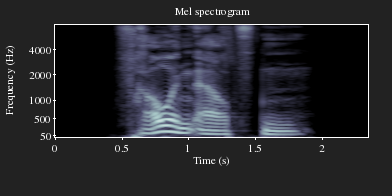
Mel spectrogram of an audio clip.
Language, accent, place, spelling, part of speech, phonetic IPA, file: German, Germany, Berlin, Frauenärzten, noun, [ˈfʁaʊ̯ənˌʔɛːɐ̯t͡stn̩], De-Frauenärzten.ogg
- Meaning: dative plural of Frauenarzt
